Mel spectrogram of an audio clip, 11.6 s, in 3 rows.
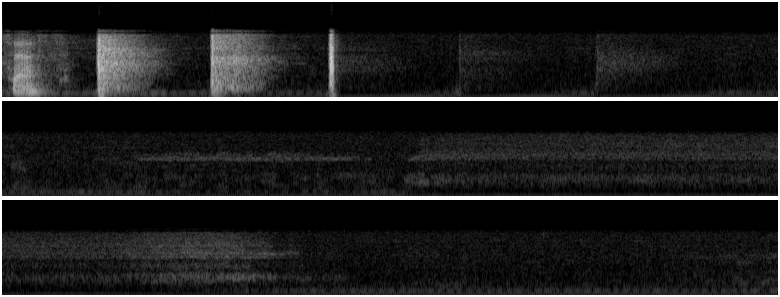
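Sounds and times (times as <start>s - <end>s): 
sharp hand claps: 0.5s - 3.4s.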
